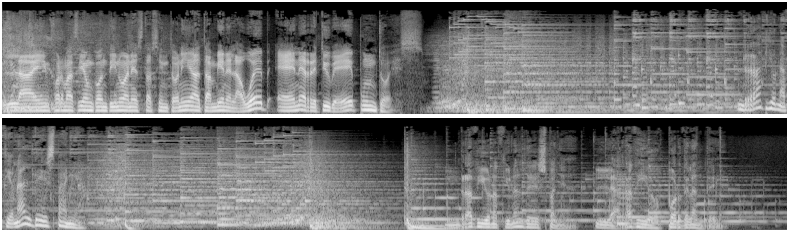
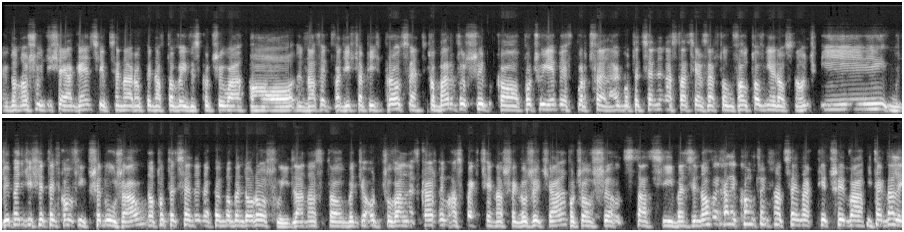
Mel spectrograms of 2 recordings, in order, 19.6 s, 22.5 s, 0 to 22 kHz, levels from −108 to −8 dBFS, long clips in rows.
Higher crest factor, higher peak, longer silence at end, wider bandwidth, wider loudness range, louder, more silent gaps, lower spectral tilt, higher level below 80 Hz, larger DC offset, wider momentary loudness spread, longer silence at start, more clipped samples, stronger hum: first, 20 dB vs 14 dB; about the same, -2 dBFS vs 0 dBFS; about the same, 0 s vs 0 s; first, 16.5 kHz vs 8 kHz; first, 7 LU vs 1 LU; second, -22 LUFS vs -16 LUFS; neither; about the same, -4.5 dB/octave vs -5 dB/octave; first, -42 dBFS vs -64 dBFS; neither; first, 13 LU vs 5 LU; about the same, 0 s vs 0 s; neither; neither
